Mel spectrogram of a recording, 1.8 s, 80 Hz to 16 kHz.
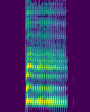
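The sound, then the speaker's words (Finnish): An alarm clock rings at exactly 7 o'clock in a single burst of rapid, buzzy trills lasting under a second, loud and harsh with a strong tonal ring, then stops abruptly into silence. “Herätyskello päästi armottoman äänensä tasan kello 7.”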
